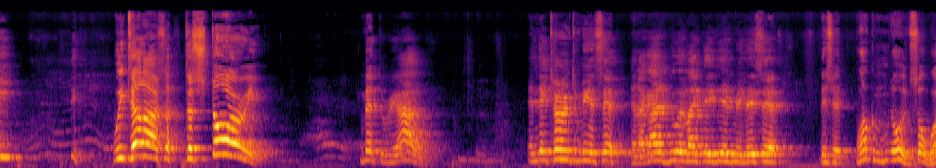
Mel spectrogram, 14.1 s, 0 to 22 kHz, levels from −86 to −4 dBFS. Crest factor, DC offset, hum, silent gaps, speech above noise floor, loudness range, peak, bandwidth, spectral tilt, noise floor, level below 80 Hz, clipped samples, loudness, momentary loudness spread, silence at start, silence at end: 20 dB; under 0.1%; none; none; 36 dB; 13 LU; 0 dBFS; 16.5 kHz; -3.5 dB/octave; -55 dBFS; -58 dBFS; under 0.1%; -19 LUFS; 21 LU; 0 s; 0 s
